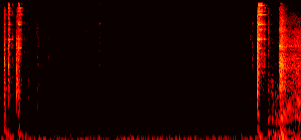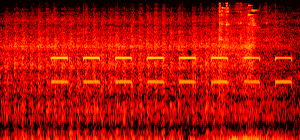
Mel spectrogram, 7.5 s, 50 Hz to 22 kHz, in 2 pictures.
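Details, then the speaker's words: Mercedes-Benz C240, crank-no-start fixed by replacing the fuel pump: quiet, then catches after about three seconds and settles into a steady idle with good rpm under a repeating chime; normal start and idle. "Huh. I knew I would get it. RPMs are good."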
